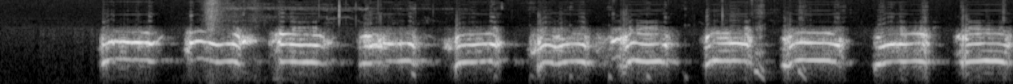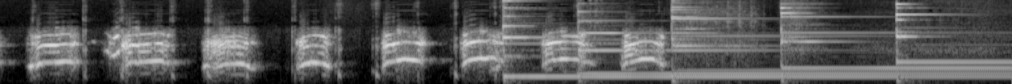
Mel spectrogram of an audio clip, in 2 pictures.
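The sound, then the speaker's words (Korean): A contestant on a show imitates a baby puppy crying sadly: a quick, steady series of about sixteen short, high, whiny yelps, loud, followed by a bright ringing 'ding-dong-dang' success chime of rising tones. “자, 새끼 강아지가 서럽게 우는 소리 들어보겠습니다.”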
